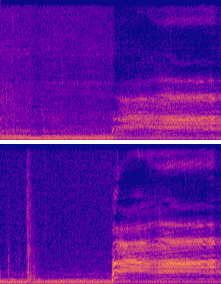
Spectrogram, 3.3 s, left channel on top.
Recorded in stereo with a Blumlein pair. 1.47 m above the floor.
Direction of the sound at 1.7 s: 50° right.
